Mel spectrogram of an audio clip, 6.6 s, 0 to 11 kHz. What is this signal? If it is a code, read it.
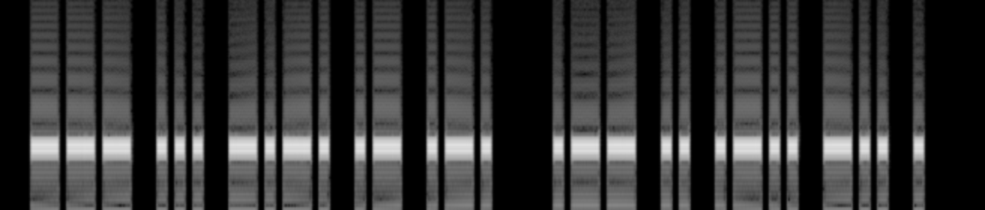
Morse code, heard as a keyed tone, about 20 wpm, 1000 Hz. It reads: OSCAR WILDE
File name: qotdfiles / 20wpm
